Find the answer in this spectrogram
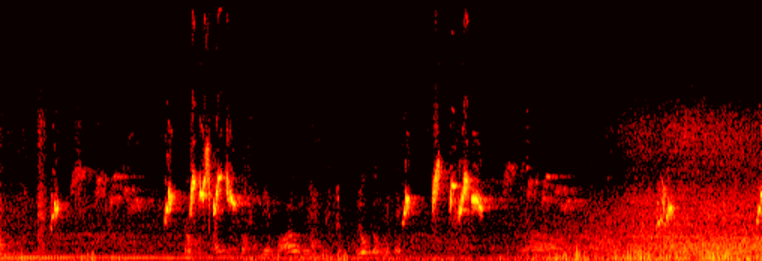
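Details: Red-whiskered bulbul kept and trained at home for căng lửa singing, giving short clusters of bright, slurred whistled notes in bursts with pauses between, plus a faint low hum and rustling underneath.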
